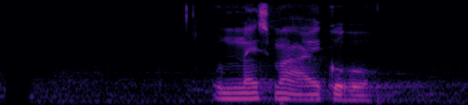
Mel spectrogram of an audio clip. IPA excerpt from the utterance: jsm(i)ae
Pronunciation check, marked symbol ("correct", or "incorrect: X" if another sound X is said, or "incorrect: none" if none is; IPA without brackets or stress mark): incorrect: a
